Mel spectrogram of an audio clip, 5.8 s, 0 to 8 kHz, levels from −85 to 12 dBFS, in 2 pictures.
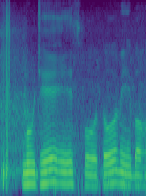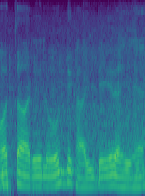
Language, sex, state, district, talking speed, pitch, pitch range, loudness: Hindi, male, Madhya Pradesh, Katni, 115 wpm, 115 Hz, 105-130 Hz, -19 LUFS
